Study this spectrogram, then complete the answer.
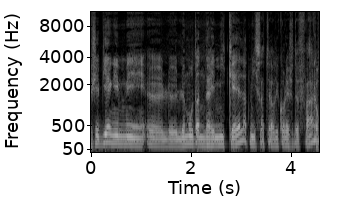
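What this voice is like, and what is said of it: Southern French Carcassonne accent. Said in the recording (French): “son bel accent, lui aussi d'ailleurs, Jean Guilaine ... vous, c'est Carcassonne ... Moi, c'est Carcassonne”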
